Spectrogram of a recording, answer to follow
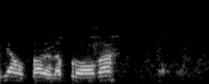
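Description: A person's voice speaking for about the first second, then near quiet; no machine sound stands out.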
